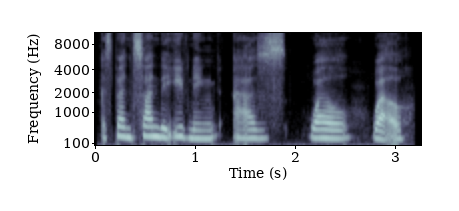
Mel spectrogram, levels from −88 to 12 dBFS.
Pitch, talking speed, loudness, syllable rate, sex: 215 Hz, 110 wpm, -17 LUFS, 3.9 syllables/s, female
